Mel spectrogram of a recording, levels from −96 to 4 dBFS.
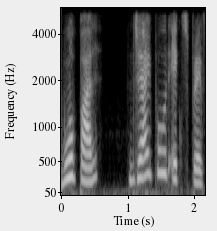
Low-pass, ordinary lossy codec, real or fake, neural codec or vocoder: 5.4 kHz; none; fake; codec, 16 kHz in and 24 kHz out, 0.6 kbps, FocalCodec, streaming, 4096 codes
